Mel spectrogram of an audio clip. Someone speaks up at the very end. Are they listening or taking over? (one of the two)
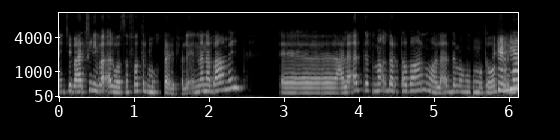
taking over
